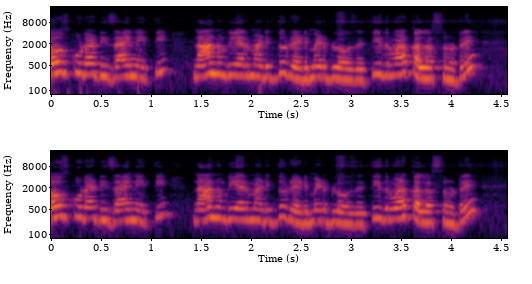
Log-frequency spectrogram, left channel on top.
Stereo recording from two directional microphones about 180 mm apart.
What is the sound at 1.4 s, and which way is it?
A woman's voice, 25° right (ahead or behind).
